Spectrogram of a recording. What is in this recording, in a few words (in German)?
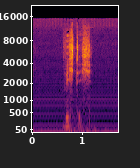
"wichtig", pronunciation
